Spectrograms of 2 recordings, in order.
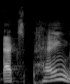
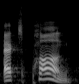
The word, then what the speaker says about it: XPeng: Chinese automaker XPeng, we've been pronouncing it XPeng this whole time, but apparently it's XPeng.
